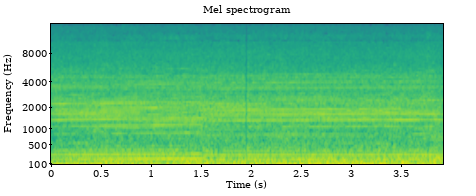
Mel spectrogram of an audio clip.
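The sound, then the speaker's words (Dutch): A Formula 1 car engine roars steadily, heard onboard Esteban Ocon's car running behind Yuki Tsunoda, a loud, dense, high-pitched whine with constant intensity and a slight shift in tone partway through. No one speaks. “Op wordt geluid in dit geval bij Esteban Ocon vandaan achter Yuki Tsunoda.”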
